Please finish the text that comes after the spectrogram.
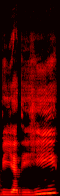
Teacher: بیدہی کھڑا زیر ہے اس کو 2 سیکنڈ تک لمبا کیا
